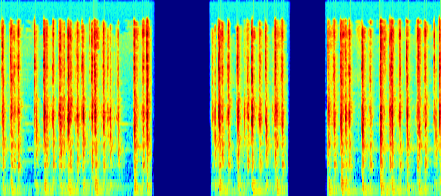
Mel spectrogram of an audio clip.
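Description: Rapid computer keyboard typing, keystrokes clicking in quick runs, heard in three stretches separated by short gaps of complete silence.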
